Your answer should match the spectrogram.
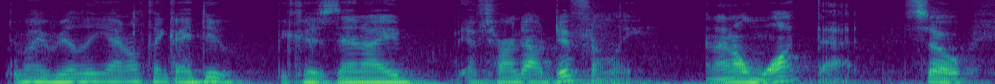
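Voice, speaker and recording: A man's voice: medium pitch, steady tone, fast talker, warm tone. A man rambling introspectively in a solo gaming commentary, hesitant, often repeating and correcting himself. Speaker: gaming video creator doing commentary. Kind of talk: rambling, introspective solo chat over gameplay.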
